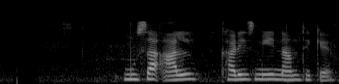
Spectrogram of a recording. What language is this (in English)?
Bangla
